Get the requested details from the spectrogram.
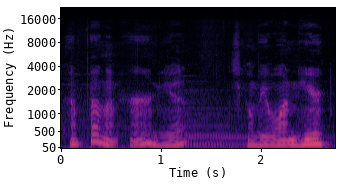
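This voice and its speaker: A man's voice: mid-range voice, fairly quick, gravelly, a little mellow, faint music behind. A man with a Southern US accent giving casual let's-play commentary, jumpy and nervous and swearing a lot. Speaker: gameplay commentator.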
